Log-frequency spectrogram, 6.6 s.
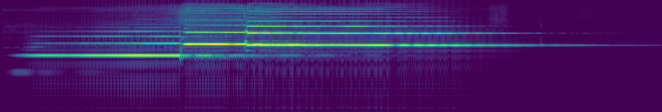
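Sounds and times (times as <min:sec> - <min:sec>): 
music: 0:00.0 - 0:06.6.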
